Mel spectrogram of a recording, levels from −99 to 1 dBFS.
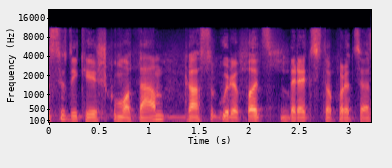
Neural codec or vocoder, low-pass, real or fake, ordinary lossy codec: codec, 24 kHz, 1 kbps, SNAC; 10.8 kHz; fake; AAC, 96 kbps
